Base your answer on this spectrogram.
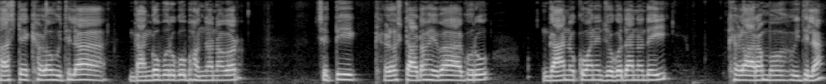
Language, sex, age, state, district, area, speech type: Odia, male, 18-30, Odisha, Ganjam, urban, spontaneous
